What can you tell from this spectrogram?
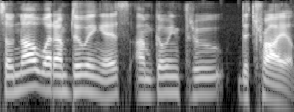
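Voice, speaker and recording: The speaker is a man with a non-native accent. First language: not English. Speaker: gaming video creator. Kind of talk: game tutorial with live commentary. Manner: halting with fillers and restarts; casual.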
